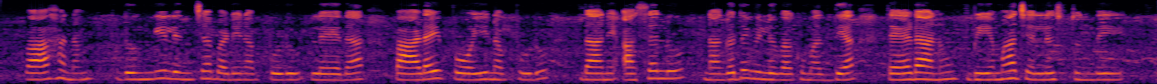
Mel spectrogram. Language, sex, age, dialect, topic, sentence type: Telugu, female, 18-24, Utterandhra, banking, statement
